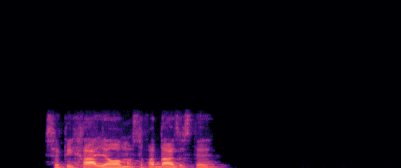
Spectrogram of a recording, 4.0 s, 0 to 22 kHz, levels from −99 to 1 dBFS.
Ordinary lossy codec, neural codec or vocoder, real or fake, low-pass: Opus, 32 kbps; codec, 16 kHz, 16 kbps, FreqCodec, larger model; fake; 7.2 kHz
